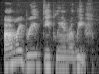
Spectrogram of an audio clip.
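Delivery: usual speaking voice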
